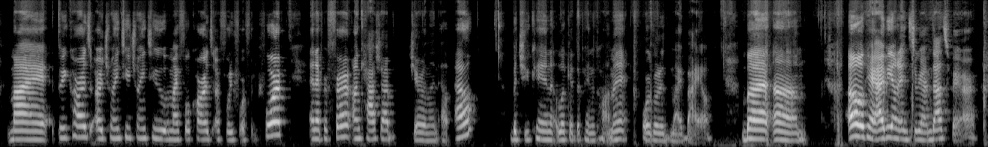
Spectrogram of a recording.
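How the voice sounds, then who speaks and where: A young woman from Texas with a slight Southern accent, chatting casually with viewers on a tarot livestream in a slangy, direct way. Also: on the high side. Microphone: phone or laptop mic.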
